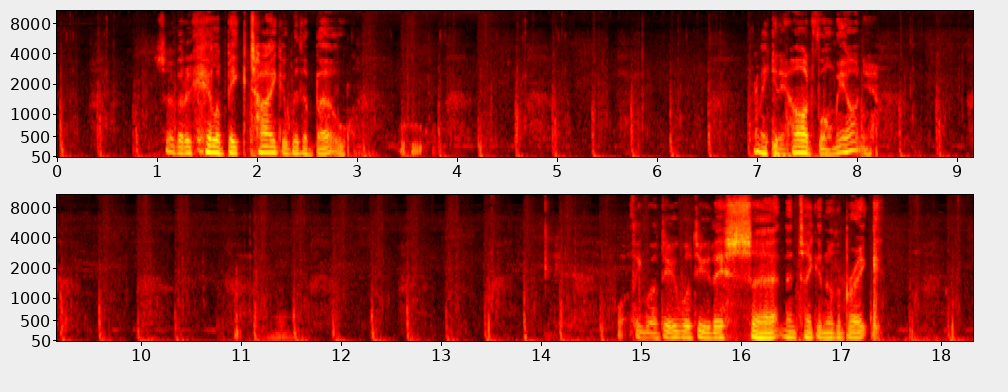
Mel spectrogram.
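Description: An older man speaks with animation, close to a microphone.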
